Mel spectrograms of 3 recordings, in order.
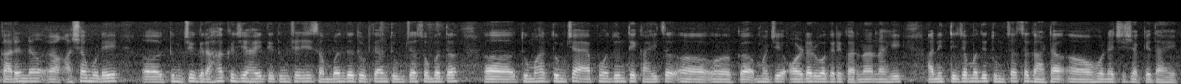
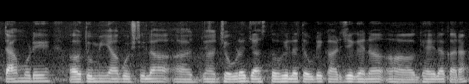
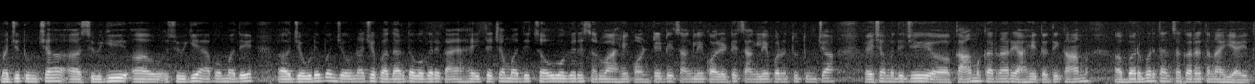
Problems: constant background noise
